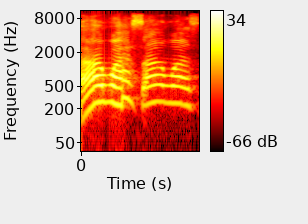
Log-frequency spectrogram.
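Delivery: acted, shrill, very high, loud shouted yell. Retelling warning a distracted man about an oncoming trolleybus: imitating own past yelling. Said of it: "yo le gritaba".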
